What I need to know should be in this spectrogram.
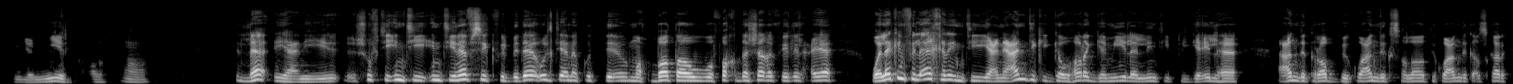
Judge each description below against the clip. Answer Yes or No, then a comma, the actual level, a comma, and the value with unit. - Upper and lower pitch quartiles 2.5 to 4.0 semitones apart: No, average, 4.5 semitones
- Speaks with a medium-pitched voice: Yes, medium, 165 Hz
